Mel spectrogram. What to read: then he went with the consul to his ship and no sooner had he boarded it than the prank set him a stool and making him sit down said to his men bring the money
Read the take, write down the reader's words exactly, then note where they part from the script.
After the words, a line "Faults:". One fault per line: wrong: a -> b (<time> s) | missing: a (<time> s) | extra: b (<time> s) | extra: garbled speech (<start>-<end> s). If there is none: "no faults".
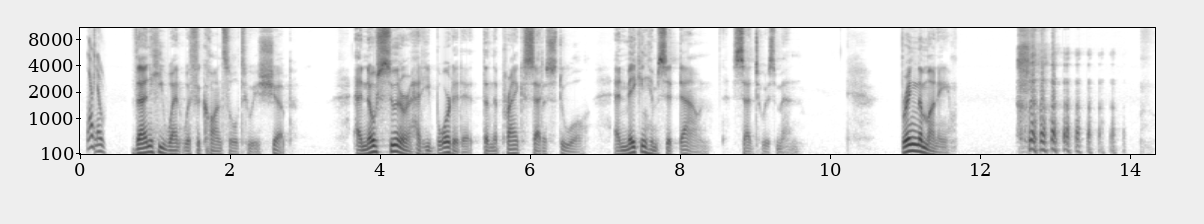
then he went with the consul to his ship and no sooner had he boarded it than the prank set a stool and making him sit down said to his men bring the money
Faults:
missing: him (6.2 s)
